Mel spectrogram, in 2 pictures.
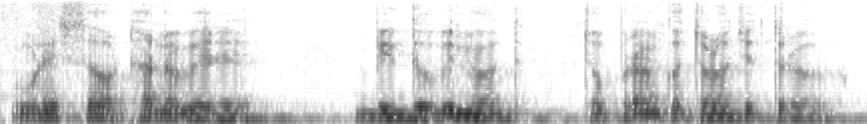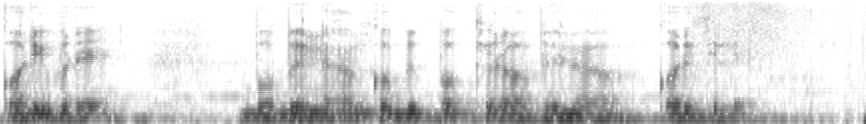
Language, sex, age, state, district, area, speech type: Odia, male, 18-30, Odisha, Rayagada, urban, read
